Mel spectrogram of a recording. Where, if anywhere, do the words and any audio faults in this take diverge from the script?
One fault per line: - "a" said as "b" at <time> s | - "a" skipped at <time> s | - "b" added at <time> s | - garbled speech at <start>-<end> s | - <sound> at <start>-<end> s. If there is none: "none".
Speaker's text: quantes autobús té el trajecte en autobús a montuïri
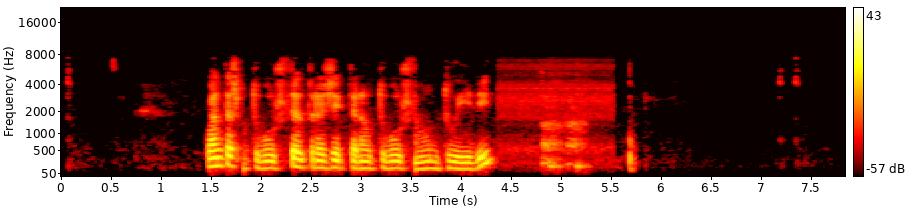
- laugh at 4.8-5.3 s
